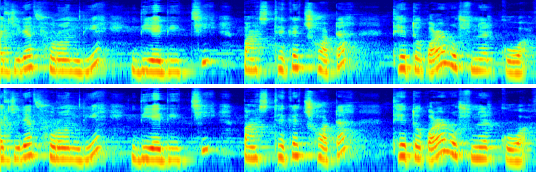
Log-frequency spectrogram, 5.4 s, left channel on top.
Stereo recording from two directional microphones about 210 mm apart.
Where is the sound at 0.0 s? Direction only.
15° right (ahead or behind).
